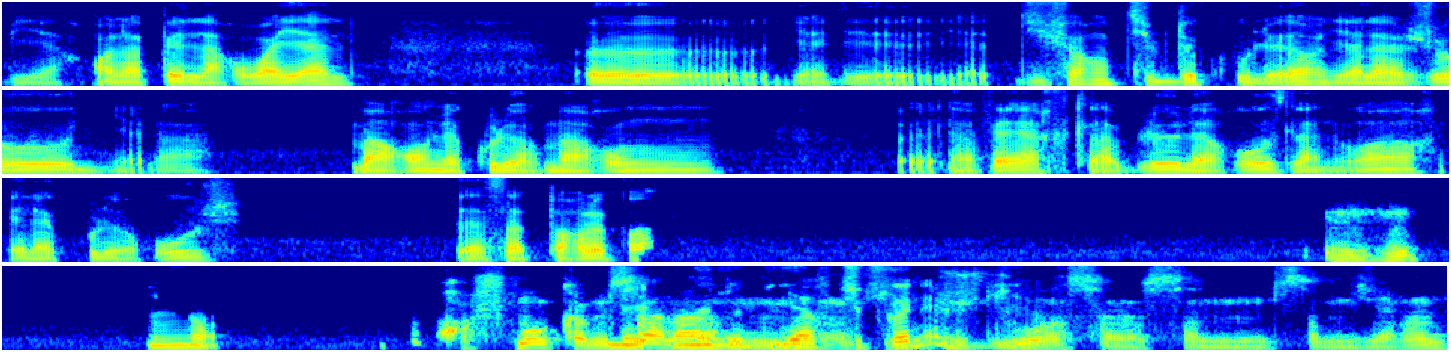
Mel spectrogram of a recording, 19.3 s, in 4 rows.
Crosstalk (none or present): present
